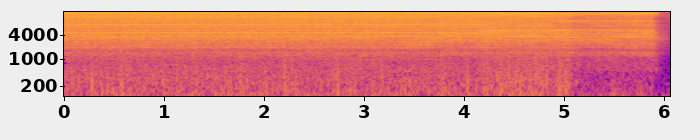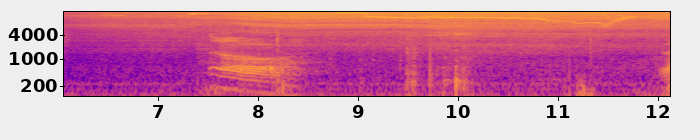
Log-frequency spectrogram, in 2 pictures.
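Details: Leaking compressed-air hose: a constant, loud high hiss that never changes, then cuts off sharply, heard during a no-start service and carb work on a Honda self-propelled mower.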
